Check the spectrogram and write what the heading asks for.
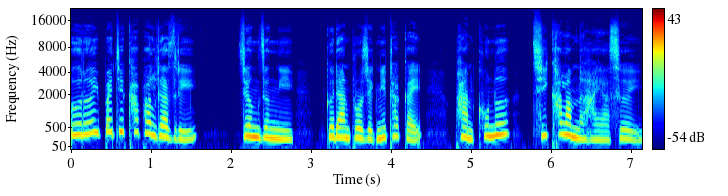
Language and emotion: Bodo, sad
